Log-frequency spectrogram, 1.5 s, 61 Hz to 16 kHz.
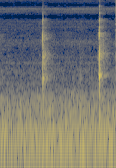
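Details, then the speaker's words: Two sharp metallic pops about 0.7 seconds apart in a quiet room as jars of home-canned chicken broth cool after removal from the boiling pot; lids snapping down as they seal normally. "you'll hear them popping as I'm taking them out and what it is is the lids are sealing so that one just sealed"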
